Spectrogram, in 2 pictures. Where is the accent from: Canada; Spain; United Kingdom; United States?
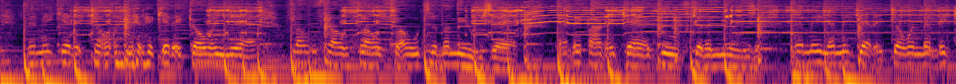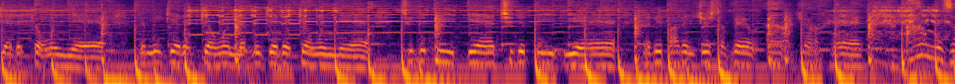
United Kingdom; This music's going out and I'm a Brit and I'm calling it all wrong.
